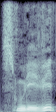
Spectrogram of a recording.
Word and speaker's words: Smoulevitch: Ouais, je suppose que vous n'avez jamais entendu parler de Serge Smoulevitch, ou plutôt Smoulevitch, si on le... prononcé à la polonaise.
